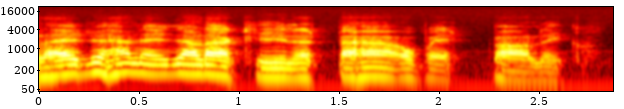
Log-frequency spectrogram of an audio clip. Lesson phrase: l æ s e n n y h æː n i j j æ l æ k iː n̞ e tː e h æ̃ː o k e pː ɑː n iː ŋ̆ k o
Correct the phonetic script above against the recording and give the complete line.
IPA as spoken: l æ h e n n y h æ n e j j æ l æ k iː n̞ e tː æ h æ̃ː o p e tː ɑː n iː ŋ̆ k o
